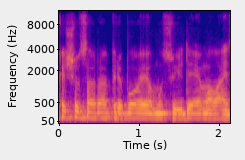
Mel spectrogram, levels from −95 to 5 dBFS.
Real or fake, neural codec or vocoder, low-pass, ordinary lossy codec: real; none; 10.8 kHz; Opus, 32 kbps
